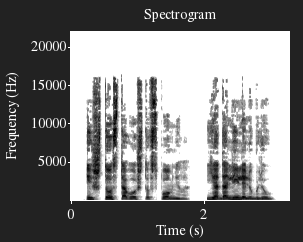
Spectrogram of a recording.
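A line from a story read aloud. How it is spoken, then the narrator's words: Desperate shout. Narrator (Russian): выкрикнула отчаянно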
